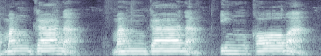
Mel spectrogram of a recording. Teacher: Nah, kalau untuk abad itu karena dia jauh, dalam artian makhrajnya tanwin atau makhrajnya nun mati itu jauh dari huruf ikhfa abadnya, makanya perbandingannya antara N dan eng itu condong ke eng.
